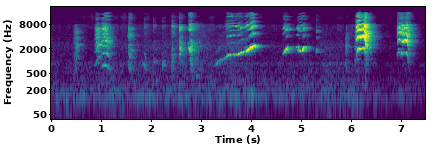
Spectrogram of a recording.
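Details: Pet Alexandrine parakeet starting to talk: a run of short harsh chattering notes and clicks with a rising whistled slide near the middle, then brief squeaky syllables and two louder raspy bursts at the end.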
